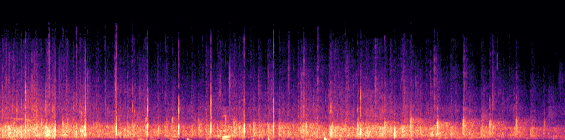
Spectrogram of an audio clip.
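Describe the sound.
A crowd claps steadily, dense overlapping hand claps filling the room at moderate volume for several seconds, with a faint murmur of voices beneath.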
